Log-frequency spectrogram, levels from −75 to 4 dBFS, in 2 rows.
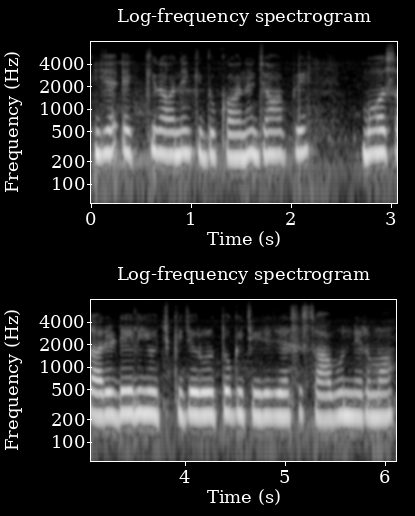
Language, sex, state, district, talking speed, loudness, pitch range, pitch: Hindi, female, Madhya Pradesh, Katni, 185 wpm, -13 LUFS, 225-250 Hz, 240 Hz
